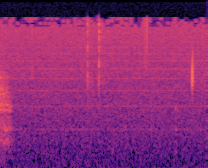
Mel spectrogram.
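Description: Near silence with a few faint computer mouse clicks, the clearest one near the end.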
